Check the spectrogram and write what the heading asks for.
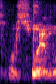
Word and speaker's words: Josue: Yeah, my name is Josue Molina, and I'm a man. – Okay, can you spell your name? – J-O-S-U-E.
